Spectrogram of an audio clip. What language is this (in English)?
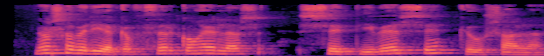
Galician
